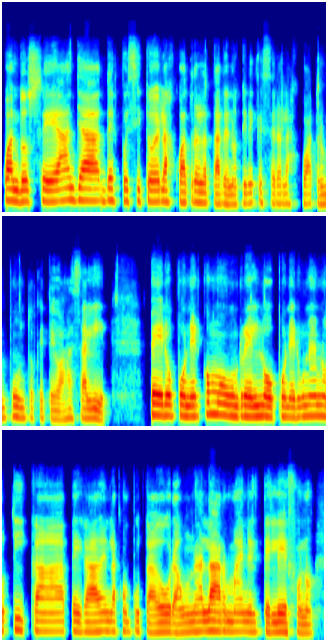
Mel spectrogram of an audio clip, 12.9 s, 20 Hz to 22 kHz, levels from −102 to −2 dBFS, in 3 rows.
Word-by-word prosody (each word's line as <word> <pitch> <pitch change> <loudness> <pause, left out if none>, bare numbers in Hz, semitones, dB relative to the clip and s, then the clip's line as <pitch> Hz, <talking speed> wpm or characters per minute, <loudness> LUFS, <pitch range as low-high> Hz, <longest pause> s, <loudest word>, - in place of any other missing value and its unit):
Cuando 175 -2 +4
sean 180 +2 +1
ya 185 -1 +4
despuesito 180 -1 -3
de 170 0 +2
las 175 -1 0
4 165 0 -1
de 160 - +1
la 155 0 -4
tarde, 140 -1 -1
no 135 0 -6
tiene 150 +1 -6
que 155 - -8
ser 145 -2 -9
a - - -5
las 145 0 -10
4 140 -1 -7
en 140 0 -7
punto 145 -3 -4
que 135 0 -11
te 125 -1 -8
vas 115 +3 -6
a 135 - -7
salir, 135 -4 -3 0.5
pero 175 -1 +6
poner 165 -1 +3
como 185 -3 +2
un 160 - +3
reloj, 160 -1 +4
poner 150 -1 -1
una 165 +2 0
notica 155 -2 -2
pegada 145 0 +1
en 150 - -3
la 150 - -3
computadora, 140 -3 -1
una 145 +2 -1
alarma 150 -1 +2
en 150 - -2
el 140 0 -5
teléfono, 140 -3 -1
150 Hz, 190 wpm, -19 LUFS, 140-170 Hz, 0.5 s, pero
